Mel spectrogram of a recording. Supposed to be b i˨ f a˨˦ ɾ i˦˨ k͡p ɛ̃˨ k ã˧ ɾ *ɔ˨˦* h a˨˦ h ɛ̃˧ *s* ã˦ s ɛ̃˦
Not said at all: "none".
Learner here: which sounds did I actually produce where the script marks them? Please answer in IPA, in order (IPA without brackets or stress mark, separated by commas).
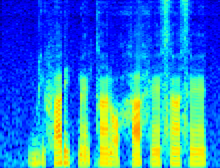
ɔ˨, s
